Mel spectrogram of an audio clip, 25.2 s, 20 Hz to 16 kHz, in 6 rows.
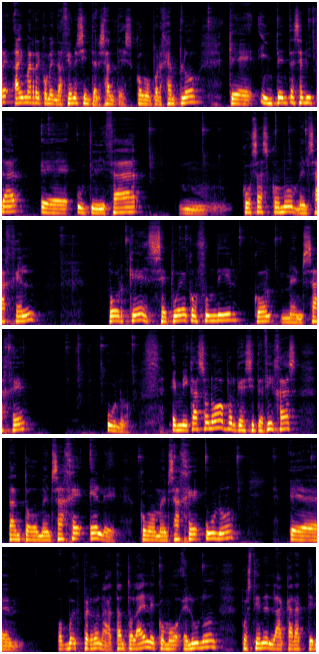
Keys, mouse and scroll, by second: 1.1 Escape, 2.4 typing, 3.9-4.8 typing, 6.0-15.6 typing, 9.2 Escape, 14.3 Escape, 18.7 typing, 22.1 typing, 23.2 typing, 25.1 typing.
